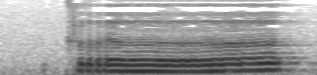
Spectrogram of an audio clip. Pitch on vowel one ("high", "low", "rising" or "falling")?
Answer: rising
